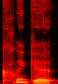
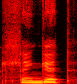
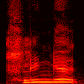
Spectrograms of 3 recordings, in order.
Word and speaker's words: Tlingit: It's spelled with a TL in the English language, but the true pronunciation is a Lingit L. So let's practice that one. Lingit. Tlingit.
